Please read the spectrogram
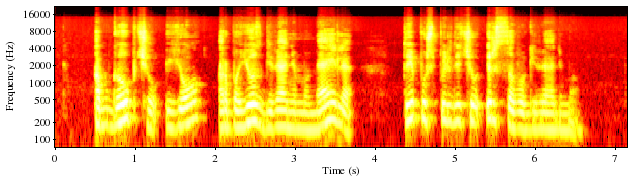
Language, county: Lithuanian, Utena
